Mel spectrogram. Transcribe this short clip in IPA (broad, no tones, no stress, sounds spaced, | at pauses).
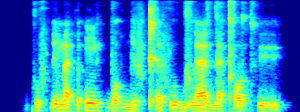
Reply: k u f ɓ e m æ ʔ ɾ ɵ ʔ ŋ͡m y ɡ͡b ɔ ɡ͡b e f kʼ ɛ f u ɡ u l æ d æ kʼ ɔ tʰ y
